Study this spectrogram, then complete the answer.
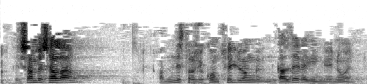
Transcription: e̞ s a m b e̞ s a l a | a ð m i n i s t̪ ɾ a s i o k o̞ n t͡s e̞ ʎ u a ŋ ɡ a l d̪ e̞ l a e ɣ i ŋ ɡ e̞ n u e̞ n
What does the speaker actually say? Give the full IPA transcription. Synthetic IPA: e̞ s a m b e̞ s a l a | a ð m i n i s t̪ ɾ a s i o k o̞ n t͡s e̞ ʎ u a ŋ ɡ a l d̪ e̞ ɾ a e ɣ i ŋ ɡ e̞ n u e̞ n

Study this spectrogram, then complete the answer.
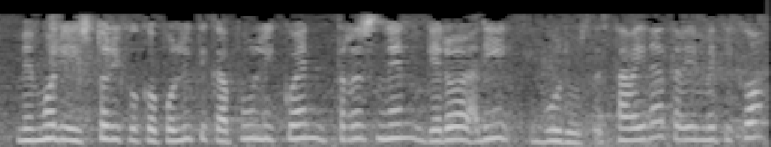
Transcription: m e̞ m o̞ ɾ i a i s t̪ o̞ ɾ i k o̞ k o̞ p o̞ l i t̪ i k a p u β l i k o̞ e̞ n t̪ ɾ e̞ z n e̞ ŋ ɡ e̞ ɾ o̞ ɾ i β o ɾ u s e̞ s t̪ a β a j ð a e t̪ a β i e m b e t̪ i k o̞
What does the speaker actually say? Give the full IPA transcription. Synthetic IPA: m e̞ m o̞ ɾ i a i s t̪ o̞ ɾ i k o̞ k o̞ p o̞ l i t̪ i k a p u β l i k o̞ e̞ n t̪ ɾ e̞ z n e̞ ŋ ɡ e̞ ɾ o̞ ɾ i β u ɾ u s e̞ s t̪ a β a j ð a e t̪ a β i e m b e t̪ i k o̞

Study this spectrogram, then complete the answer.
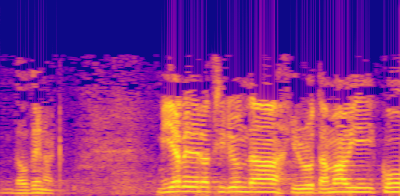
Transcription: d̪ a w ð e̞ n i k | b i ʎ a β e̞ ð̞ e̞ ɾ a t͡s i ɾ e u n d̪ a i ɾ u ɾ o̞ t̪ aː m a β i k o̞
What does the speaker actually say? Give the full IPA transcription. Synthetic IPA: d̪ a w ð e̞ n a k | m i ʎ a β e̞ ð̞ e̞ ɾ a t͡s i ɾ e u n d̪ a i ɾ u ɾ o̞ t̪ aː m a β i k o̞

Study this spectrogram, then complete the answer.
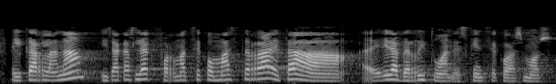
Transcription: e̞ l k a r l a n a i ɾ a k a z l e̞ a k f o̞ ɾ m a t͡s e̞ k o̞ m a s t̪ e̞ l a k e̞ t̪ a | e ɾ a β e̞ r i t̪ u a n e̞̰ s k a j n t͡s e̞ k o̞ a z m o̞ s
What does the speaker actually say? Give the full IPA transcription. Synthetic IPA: e̞ l k a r l a n a i ɾ a k a z l e̞ a k f o̞ ɾ m a t͡s e̞ k o̞ m a s t̪ e̞ r a e̞ t̪ a | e ɾ a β e̞ r i t̪ u a n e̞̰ s k a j n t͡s e̞ k o̞ a z m o̞ s

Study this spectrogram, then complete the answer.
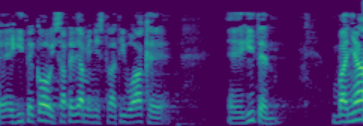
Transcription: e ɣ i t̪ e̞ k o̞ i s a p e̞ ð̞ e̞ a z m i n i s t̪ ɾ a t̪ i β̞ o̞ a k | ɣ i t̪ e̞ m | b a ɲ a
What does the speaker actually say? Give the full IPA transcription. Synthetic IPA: e ɣ i t̪ e̞ k o̞ i s a p e̞ ð̞ e̞ a ð m i n i s t̪ ɾ a t̪ i β̞ o̞ a k | ɣ i t̪ e̞ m | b a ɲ a

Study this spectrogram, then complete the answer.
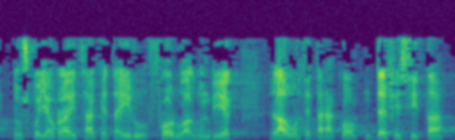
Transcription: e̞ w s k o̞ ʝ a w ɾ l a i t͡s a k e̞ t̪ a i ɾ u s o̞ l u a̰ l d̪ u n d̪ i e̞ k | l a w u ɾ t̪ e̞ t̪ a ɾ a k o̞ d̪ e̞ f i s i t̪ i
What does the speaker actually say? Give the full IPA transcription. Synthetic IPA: e̞ w s k o̞ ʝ a w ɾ l a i t͡s a k e̞ t̪ a i ɾ u f o̞ ɾ u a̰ l d̪ u n d̪ i e̞ k | l a w u ɾ t̪ e̞ t̪ a ɾ a k o̞ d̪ e̞ f i s i t̪ a

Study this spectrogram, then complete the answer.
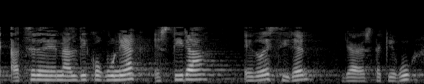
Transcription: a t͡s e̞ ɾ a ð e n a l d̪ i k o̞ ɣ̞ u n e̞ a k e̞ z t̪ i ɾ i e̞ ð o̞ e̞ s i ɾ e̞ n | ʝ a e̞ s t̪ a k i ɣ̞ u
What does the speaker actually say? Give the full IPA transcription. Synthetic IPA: a t͡s e̞ ɾ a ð e n a l d̪ i k o̞ ɣ̞ u n e̞ a k e̞ s t̪ i ɾ a e̞ ð o̞ e̞ s i ɾ e̞ n | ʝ a e̞ s t̪ a k i ɣ̞ u

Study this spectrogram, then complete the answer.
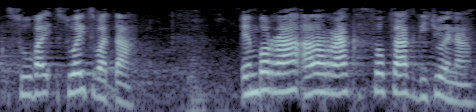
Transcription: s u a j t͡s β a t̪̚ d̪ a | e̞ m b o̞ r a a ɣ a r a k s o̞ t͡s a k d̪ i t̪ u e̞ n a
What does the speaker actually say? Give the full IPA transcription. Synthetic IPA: s u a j t͡s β a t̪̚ d̪ a | e̞ m b o̞ r a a ð a r a k s o̞ t͡s a k d̪ i t̪ u e̞ n a

